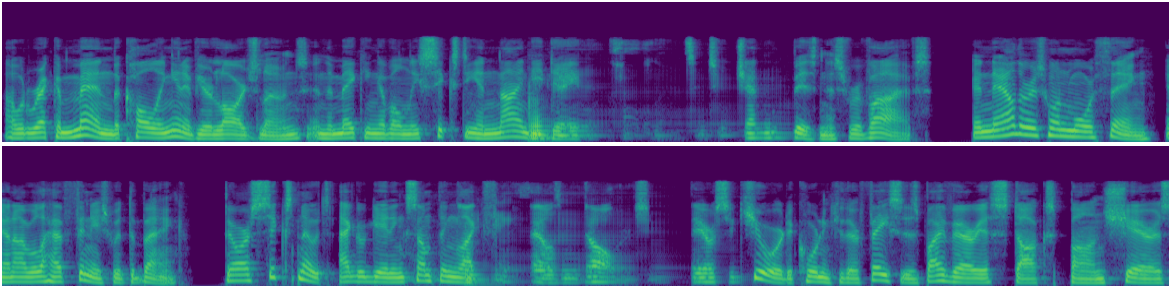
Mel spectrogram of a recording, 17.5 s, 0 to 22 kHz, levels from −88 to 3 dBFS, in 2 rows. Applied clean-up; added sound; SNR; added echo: neural mask model DeepFilterNet 3.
